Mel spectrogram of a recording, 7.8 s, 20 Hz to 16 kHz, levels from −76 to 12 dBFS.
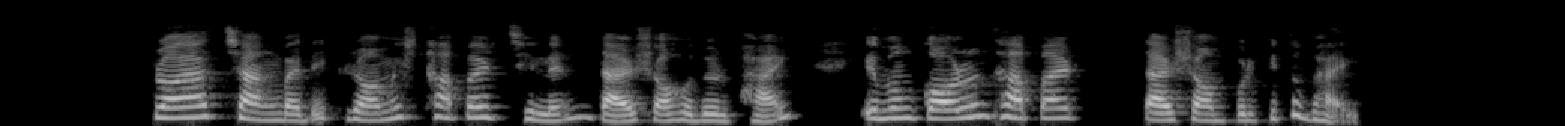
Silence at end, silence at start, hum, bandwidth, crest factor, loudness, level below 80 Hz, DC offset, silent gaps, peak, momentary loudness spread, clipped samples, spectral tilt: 1.05 s; 0.75 s; none; 7.2 kHz; 18 dB; -19 LUFS; -66 dBFS; under 0.1%; 5.63-5.71 s; -2 dBFS; 9 LU; under 0.1%; -6.5 dB/octave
